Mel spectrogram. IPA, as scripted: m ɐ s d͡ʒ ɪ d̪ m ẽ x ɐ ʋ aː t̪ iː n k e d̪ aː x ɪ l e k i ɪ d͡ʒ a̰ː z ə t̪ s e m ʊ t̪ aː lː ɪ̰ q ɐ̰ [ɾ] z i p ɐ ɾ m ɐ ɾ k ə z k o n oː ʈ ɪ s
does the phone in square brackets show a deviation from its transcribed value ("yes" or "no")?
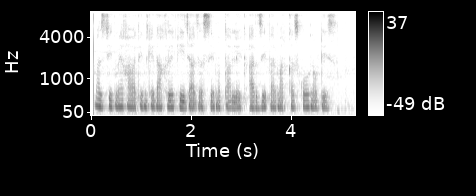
no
